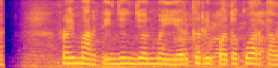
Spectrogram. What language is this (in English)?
Sundanese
